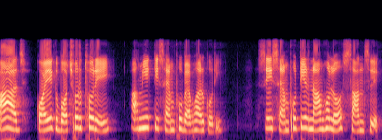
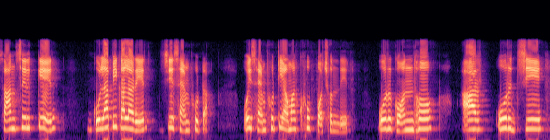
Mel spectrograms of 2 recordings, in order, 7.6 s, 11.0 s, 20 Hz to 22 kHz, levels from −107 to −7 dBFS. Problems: none marked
